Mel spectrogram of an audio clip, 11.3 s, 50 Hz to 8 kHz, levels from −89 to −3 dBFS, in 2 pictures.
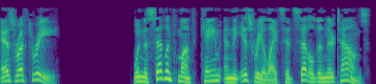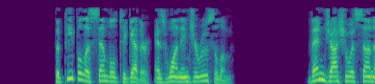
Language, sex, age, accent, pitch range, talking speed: English, male, 40-59, American, 130-180 Hz, 140 wpm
